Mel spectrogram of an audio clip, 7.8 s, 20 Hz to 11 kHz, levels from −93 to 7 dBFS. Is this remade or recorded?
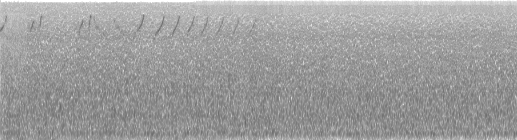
recorded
